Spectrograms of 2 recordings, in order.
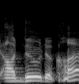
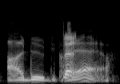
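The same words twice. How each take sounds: First: It is said with a lighter Southern drawl. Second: It is said with a heavier Southern drawl. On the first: "Jason Statham has a Southern accent" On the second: "I got a big, bigger drawl on that one, right?"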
